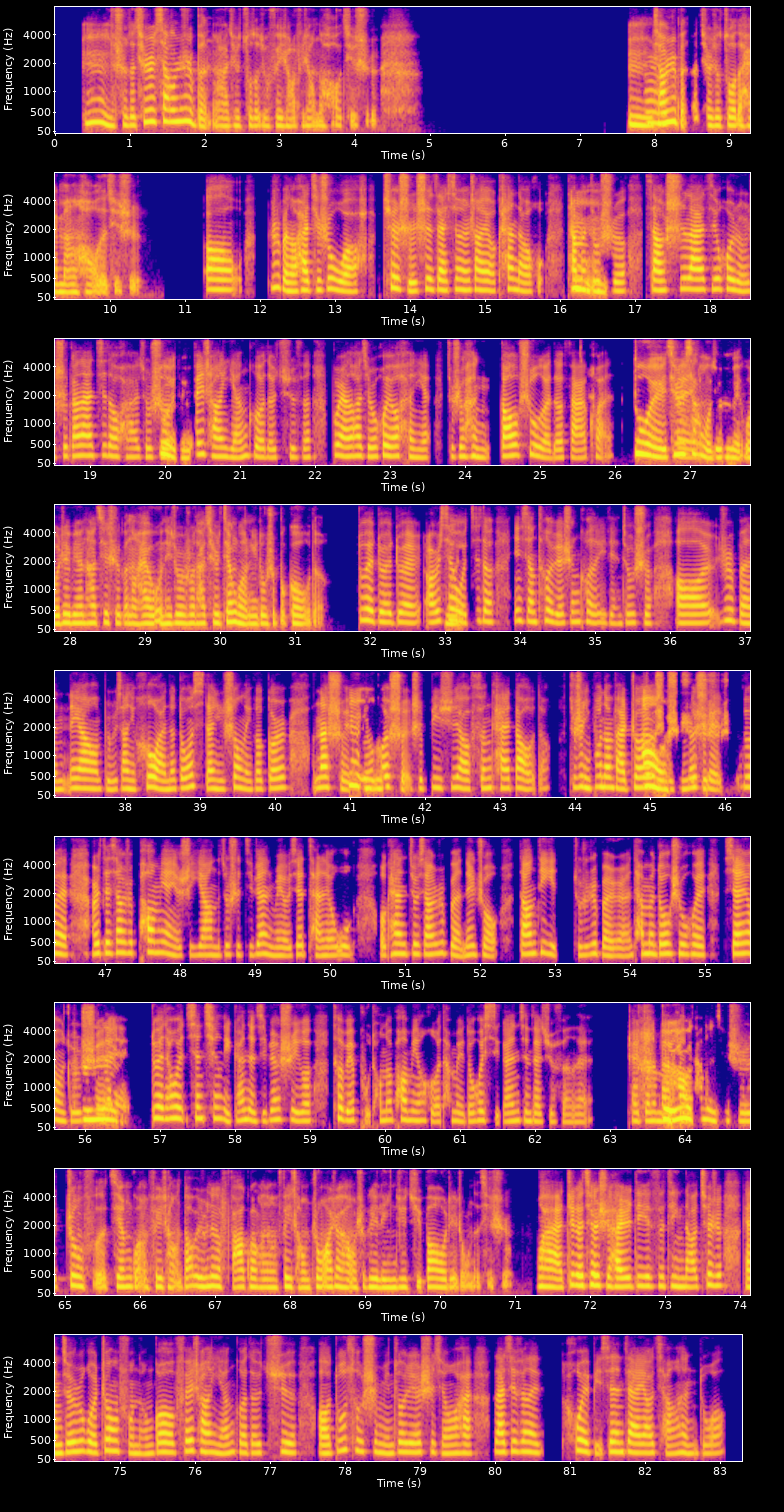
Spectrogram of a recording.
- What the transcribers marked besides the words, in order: other background noise
- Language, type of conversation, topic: Chinese, podcast, 你家是怎么做垃圾分类的？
